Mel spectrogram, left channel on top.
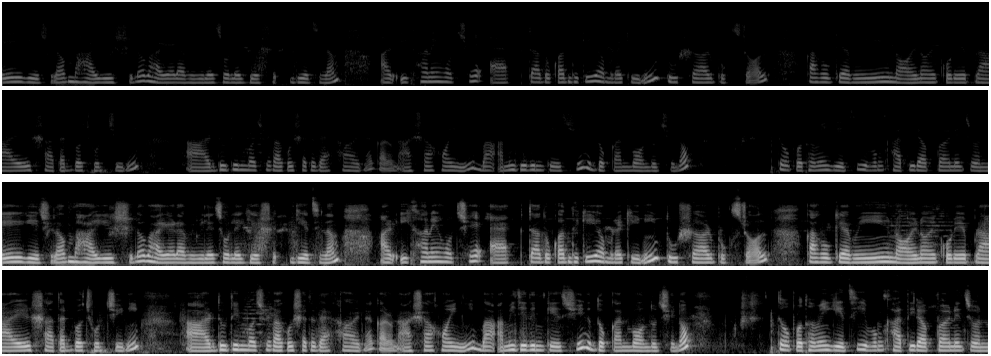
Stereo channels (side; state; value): left; quieter; 23.5 dB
